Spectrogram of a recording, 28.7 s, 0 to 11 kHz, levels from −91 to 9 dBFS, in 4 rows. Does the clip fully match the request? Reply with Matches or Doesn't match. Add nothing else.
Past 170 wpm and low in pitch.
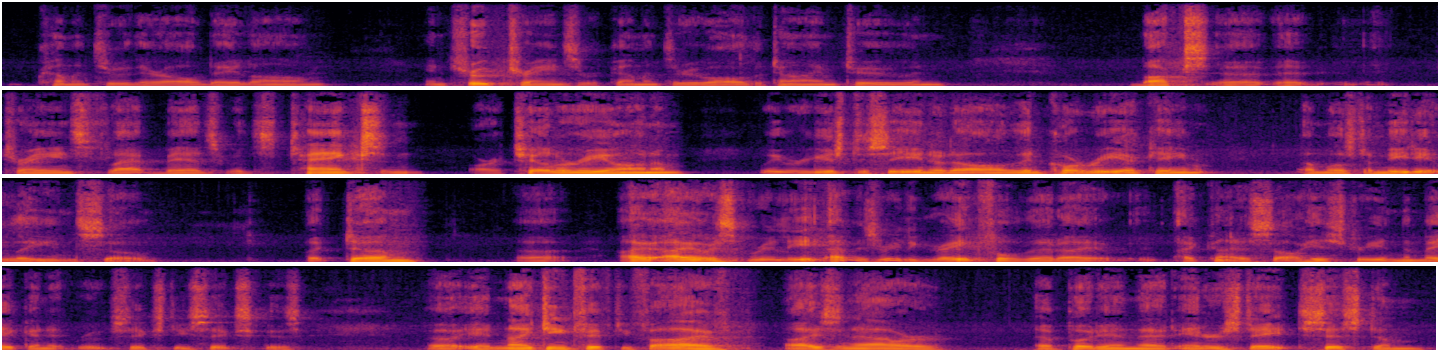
Doesn't match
